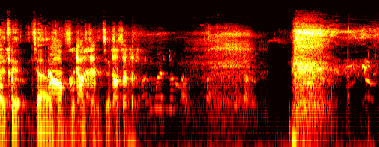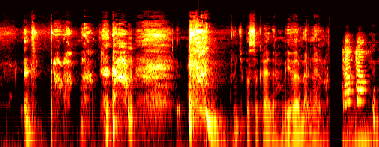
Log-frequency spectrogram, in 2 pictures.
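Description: A middle-aged man talks close to the microphone with animation.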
